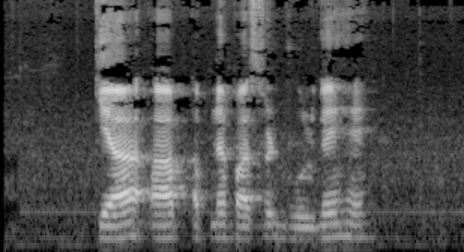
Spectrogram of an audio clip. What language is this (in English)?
Urdu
